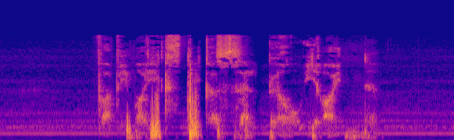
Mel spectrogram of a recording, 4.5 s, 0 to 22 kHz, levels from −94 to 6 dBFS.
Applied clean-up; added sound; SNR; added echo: none; none; none; none.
